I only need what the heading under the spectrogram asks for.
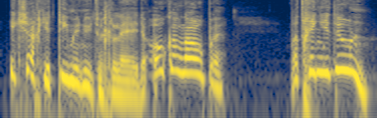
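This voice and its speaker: A man putting on a high, fussing older woman. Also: wildly swooping pitch, normal speed, no room sound, heavily acted. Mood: calling out. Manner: fussing and cheerful scolding. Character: caring, bustling older woman. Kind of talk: audio story reading.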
